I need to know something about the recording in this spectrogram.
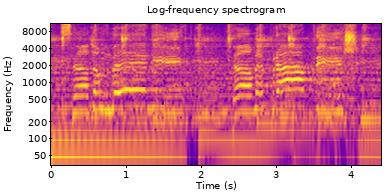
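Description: A pop band playing live while a woman sings the melody into a microphone, over sustained bass notes that break off briefly about halfway through.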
